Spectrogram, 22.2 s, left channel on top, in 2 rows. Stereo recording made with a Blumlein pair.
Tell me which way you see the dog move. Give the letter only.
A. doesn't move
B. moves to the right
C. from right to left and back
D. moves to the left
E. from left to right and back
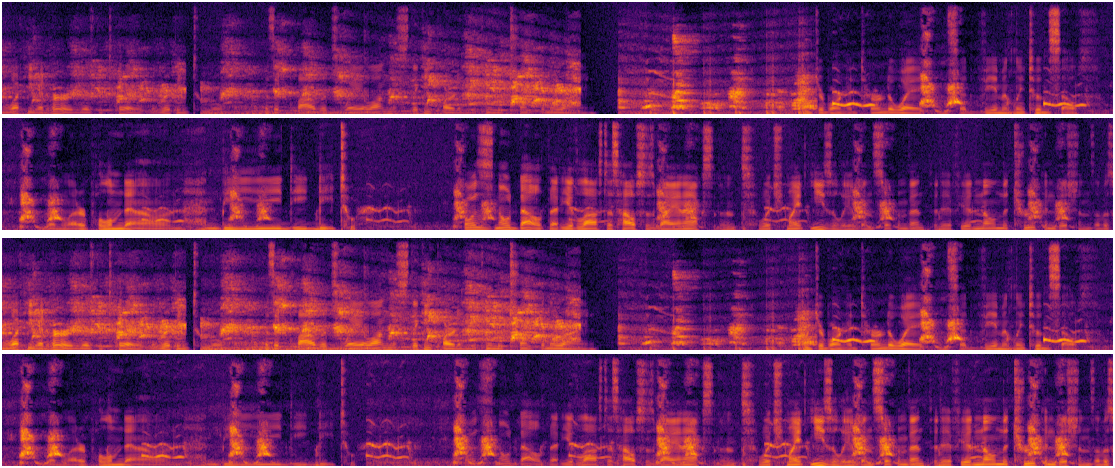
C.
